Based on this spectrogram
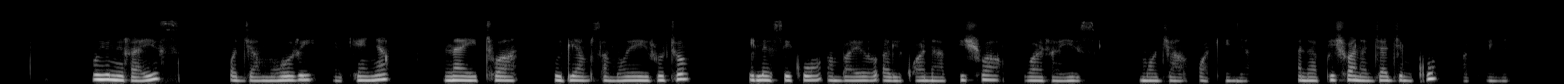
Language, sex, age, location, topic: Swahili, female, 18-24, Kisumu, government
